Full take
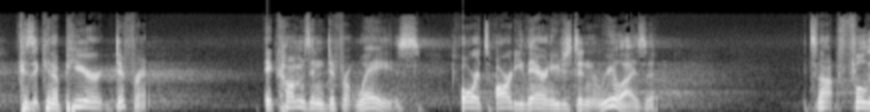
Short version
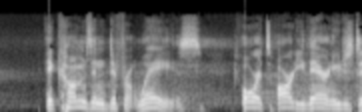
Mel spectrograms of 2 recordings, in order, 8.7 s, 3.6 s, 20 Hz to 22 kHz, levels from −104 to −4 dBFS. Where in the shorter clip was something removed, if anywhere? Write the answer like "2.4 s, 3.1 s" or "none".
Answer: none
